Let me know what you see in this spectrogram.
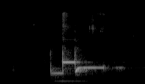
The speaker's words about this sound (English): oh God, sorry. That's, that's okay. Um, There's normally a phone goes off in every podcast, so that's fine.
